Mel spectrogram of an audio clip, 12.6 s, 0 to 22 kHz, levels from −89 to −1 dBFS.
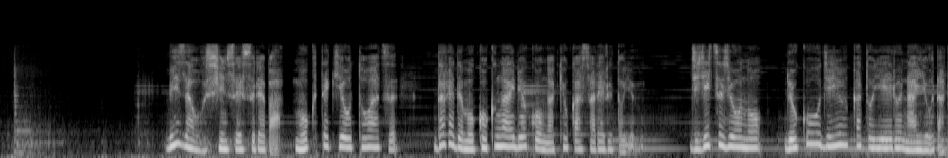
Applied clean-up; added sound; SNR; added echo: neural separator model SepFormer DNS4.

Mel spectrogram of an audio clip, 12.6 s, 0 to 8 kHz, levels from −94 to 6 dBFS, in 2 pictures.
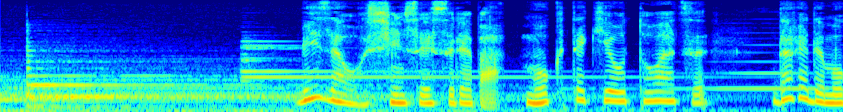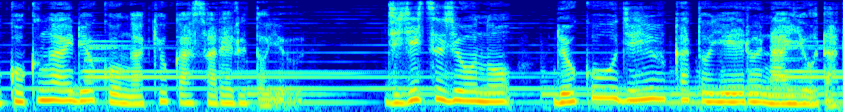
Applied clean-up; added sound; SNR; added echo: none; Gong; 15 dB; none.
